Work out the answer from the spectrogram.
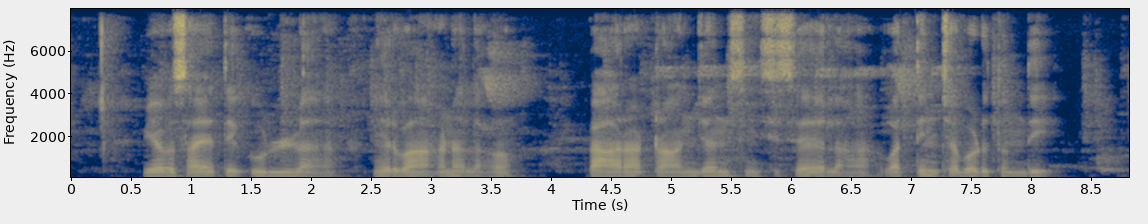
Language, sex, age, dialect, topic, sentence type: Telugu, male, 18-24, Utterandhra, agriculture, question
